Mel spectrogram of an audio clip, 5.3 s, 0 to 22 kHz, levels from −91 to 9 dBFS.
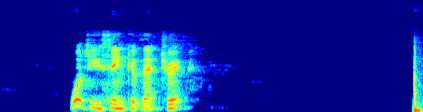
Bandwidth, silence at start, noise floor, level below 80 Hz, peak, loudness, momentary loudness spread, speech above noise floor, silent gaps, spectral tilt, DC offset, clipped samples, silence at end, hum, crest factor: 6.8 kHz; 0.9 s; under -90 dBFS; -34 dBFS; -2 dBFS; -18 LUFS; 6 LU; over 72 dB; 3.05-3.09 s, 3.36-3.40 s, 3.48-3.67 s, 3.84-3.89 s, 4.13-4.18 s, 4.34-4.39 s, 4.46-4.50 s, 4.74-4.78 s; -6.5 dB/octave; under 0.1%; under 0.1%; 0 s; none; 20 dB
